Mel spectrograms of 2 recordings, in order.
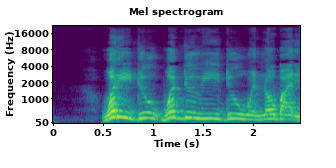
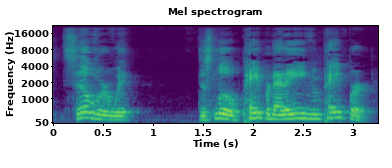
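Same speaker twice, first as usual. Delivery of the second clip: ordinary delivery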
